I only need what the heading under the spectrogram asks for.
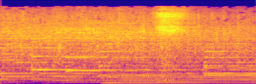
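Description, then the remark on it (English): An audience claps together as worship to God in a dense, steady wash of applause that stays loud throughout, with sustained musical tones humming faintly beneath the clapping. “And when we clap, it's worship.”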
